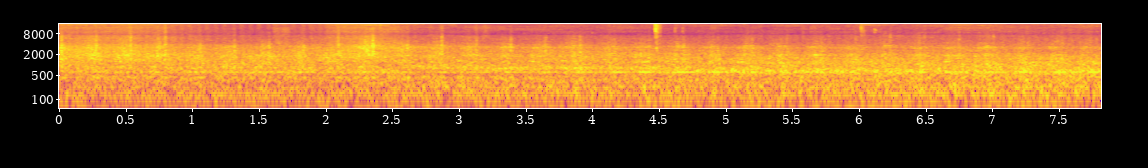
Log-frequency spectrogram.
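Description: Diesel-electric locomotive rolling slowly past at close range, its engine running over the steady rumble of wheels on the rails.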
